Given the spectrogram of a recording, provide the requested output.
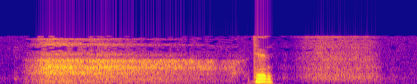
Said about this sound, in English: We exhale long, slow from mouth.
